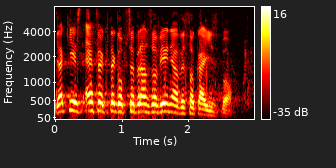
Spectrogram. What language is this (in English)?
Polish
